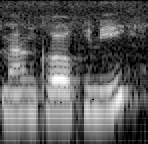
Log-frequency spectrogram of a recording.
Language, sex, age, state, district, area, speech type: Assamese, female, 30-45, Assam, Sivasagar, rural, spontaneous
